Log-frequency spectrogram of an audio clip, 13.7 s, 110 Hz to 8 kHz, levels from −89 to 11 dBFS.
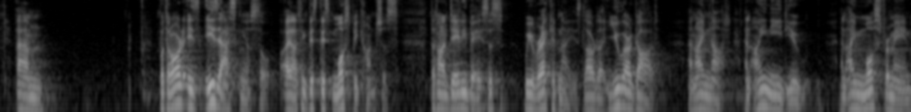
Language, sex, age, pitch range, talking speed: English, male, 30-49, 100-125 Hz, 175 wpm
